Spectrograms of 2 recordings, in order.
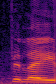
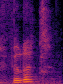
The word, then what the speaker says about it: Fillet: between net Street and fillet lane or Filat Lane depending on your originality solo oh yeah you got it hmm yeah you can either call it fill it or you can say it wrong the deed not say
